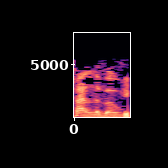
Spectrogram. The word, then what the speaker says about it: Shia LaBeouf: But he also has to take shots at Shia LaBeouf. Is that how you pronounce his name? – Mm-hmm. – I never can do it right. – Shia LaBeouf.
